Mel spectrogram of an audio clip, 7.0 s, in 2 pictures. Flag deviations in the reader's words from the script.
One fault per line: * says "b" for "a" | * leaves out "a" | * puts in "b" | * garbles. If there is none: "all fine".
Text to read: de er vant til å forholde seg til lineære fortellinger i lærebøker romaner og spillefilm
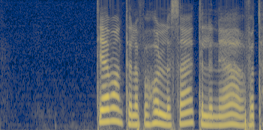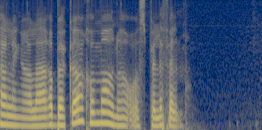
all fine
